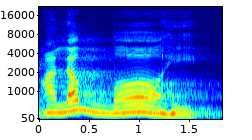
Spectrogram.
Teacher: namun dibaca panjang dua harakatnya hanya saat berhenti saja ya ala kalau wasal atau terus madnya gugur lamnya Jadi pendek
